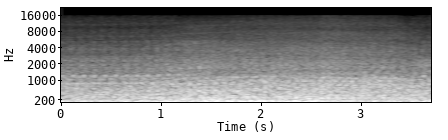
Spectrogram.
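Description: A truck engine revs up as the truck pulls away.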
